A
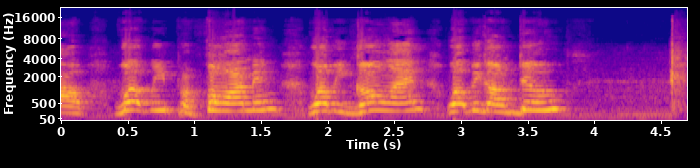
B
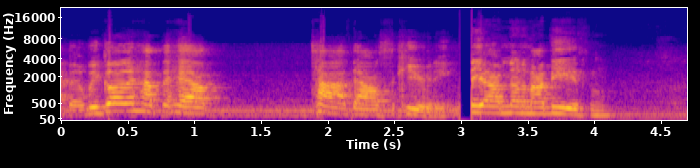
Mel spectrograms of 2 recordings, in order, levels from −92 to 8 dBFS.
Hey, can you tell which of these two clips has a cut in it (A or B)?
B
